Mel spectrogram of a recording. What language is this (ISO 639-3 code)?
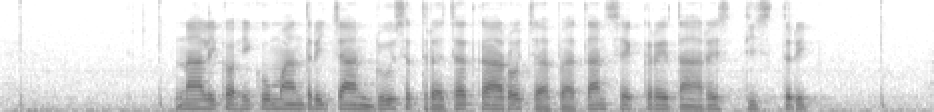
jav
